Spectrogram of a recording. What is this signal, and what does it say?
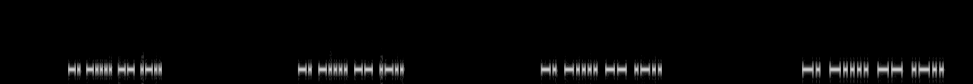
Morse code, heard as a keyed tone, about 45 wpm, 700 Hz. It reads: N6ML N6ML N6ML N6ML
